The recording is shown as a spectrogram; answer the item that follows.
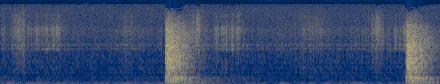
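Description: Radio-drama sound effect of an axe striking a barred wooden door: one heavy blow a little under two seconds in, and the next blow landing right at the end.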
